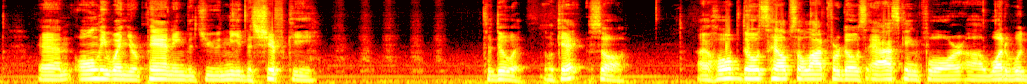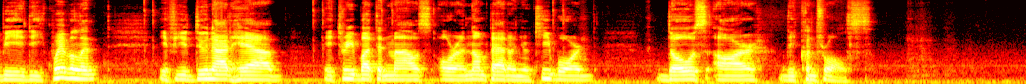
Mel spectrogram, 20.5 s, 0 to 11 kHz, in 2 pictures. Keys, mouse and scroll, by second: 7.7-8.1 shift+middle drag, 8.3 middle click, 9.9-12.1 drag.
